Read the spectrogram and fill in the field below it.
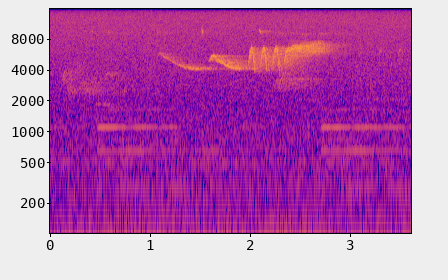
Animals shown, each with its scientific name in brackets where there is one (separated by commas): Red-eyed Vireo (Vireo olivaceus), Black-throated Blue Warbler (Setophaga caerulescens)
